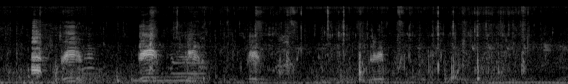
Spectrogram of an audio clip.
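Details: Toulouse and African geese kept in a backyard, several short nasal honks early on, one drawn-out call, then scattered softer honks amid clicking and rustling farmyard noise.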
